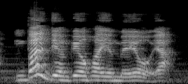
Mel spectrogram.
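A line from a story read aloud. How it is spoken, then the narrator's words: Laughing. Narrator (Chinese): 胖胖猪笑着说道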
